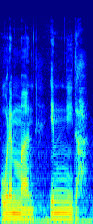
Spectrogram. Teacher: Consonants ing, vowel 이, 받침 비읍 b. But in this phrase, the B sound is not really pronounced, which is why I wrote IM as the romanization, because it sounds like 오랜만입니다.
